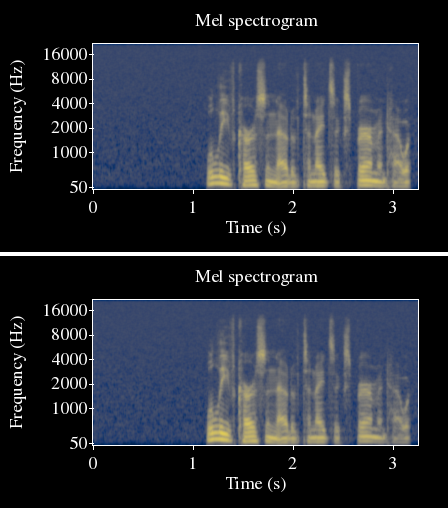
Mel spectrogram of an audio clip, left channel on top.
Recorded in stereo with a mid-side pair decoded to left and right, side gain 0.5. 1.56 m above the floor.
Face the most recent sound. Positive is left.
turn(degrees=45)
